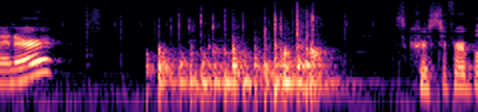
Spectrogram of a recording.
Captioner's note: hands drumming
